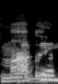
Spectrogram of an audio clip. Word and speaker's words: Mobley: I would not have pronounced that last name that way. It's Mobley, M-O-B-L-E-Y. I know, but I would have said Mobley. A lot of people do.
